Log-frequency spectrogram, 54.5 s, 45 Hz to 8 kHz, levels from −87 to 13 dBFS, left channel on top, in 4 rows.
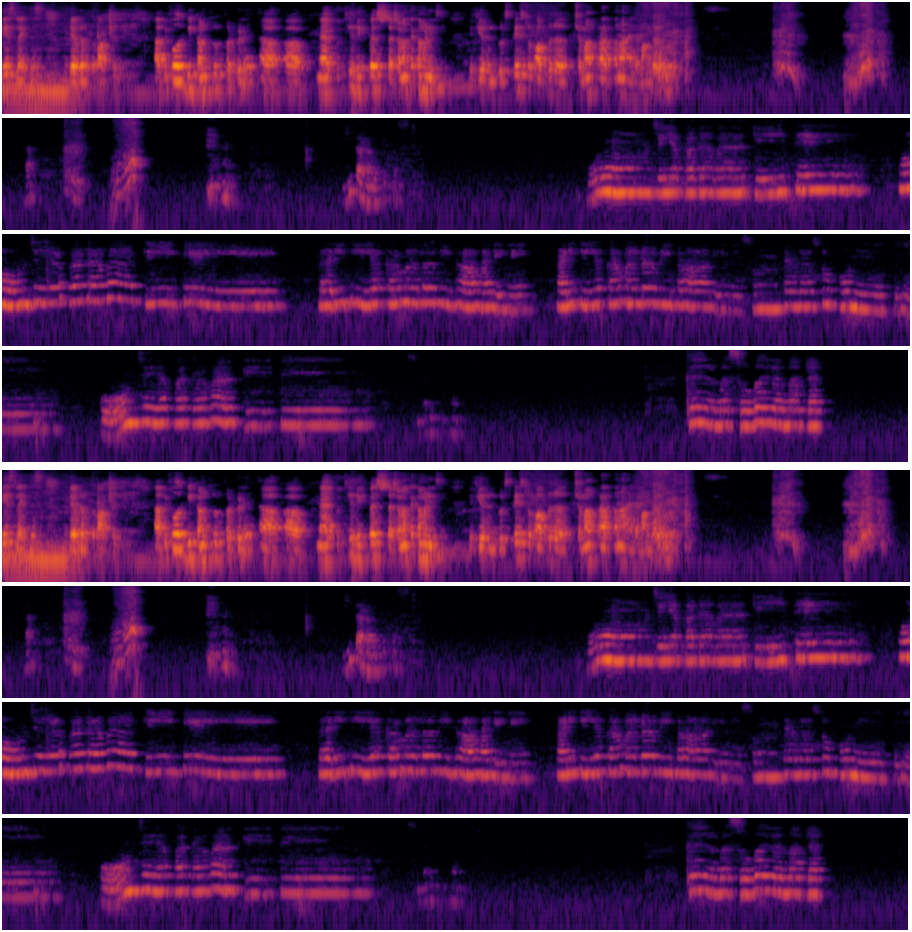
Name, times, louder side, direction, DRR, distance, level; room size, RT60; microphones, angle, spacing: voice 1, 0.0-7.4 7.7-9.9, left 1 dB, 40° right, 1.9 m, -27 dB
Zipper (clothing), 7.7-8.7 9.2-10.3 11.5-12.0 12.6-13.2 14.5-14.8 15.2-15.6, equal, 55° right, 2.3 m, -37 dB
voice 2, 16.7-17.1 18.7-19.6 22.4-26.6 27.1-31.4 32.0-35.1 35.6-41.7 42.3-46.4 47.2-47.3 47.6-47.7, left 1 dB, 20° right, 4.2 m, -37 dB
voice 3, 51.1-53.1, left 1 dB, 25° left, 1.0 m, -36 dB
10.0 x 3.7 x 4.1 m
head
